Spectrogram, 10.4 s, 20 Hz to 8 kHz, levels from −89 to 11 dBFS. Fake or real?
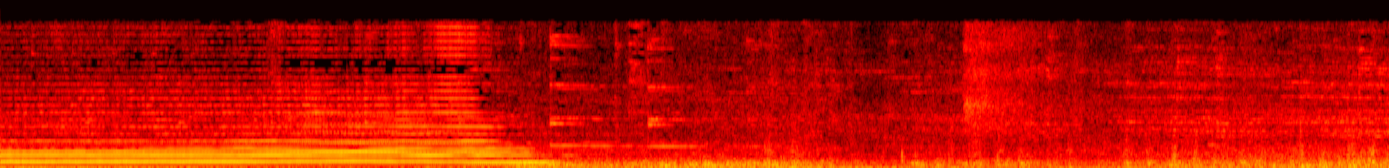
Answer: real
